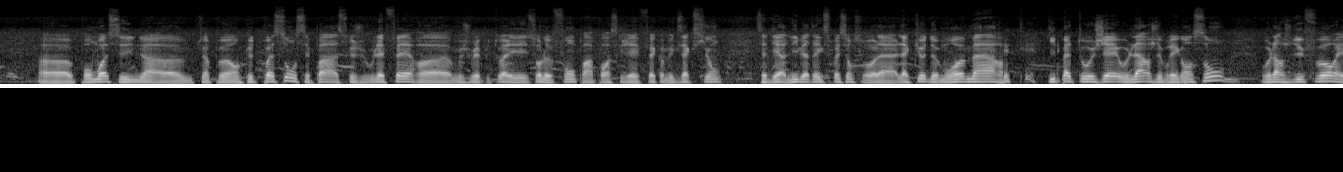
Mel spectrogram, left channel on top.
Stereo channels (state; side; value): silent; right; digital silence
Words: Pour moi c'est un peu en queue de poisson, c'est pas ce que je voulais faire, moi je voulais plutôt aller sur le fond par rapport à ce que j'avais fait comme exaction, c'est-à-dire liberté d'expression sur la queue de mon homard qui pataugeait au large de Brégançon, au large du fort,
